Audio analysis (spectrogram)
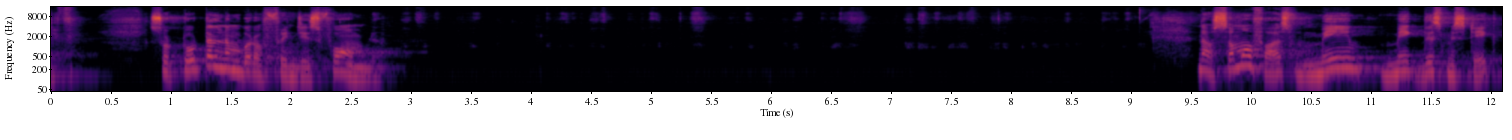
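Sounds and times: marker pen writing on paper: 2.7 - 9.2.

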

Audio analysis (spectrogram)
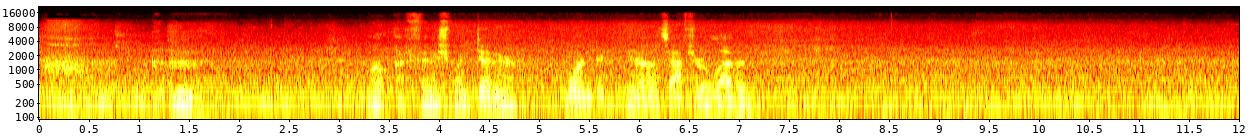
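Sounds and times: faint continuous hum: 0.0 - 12.0
low city rumble: 0.0 - 12.0.

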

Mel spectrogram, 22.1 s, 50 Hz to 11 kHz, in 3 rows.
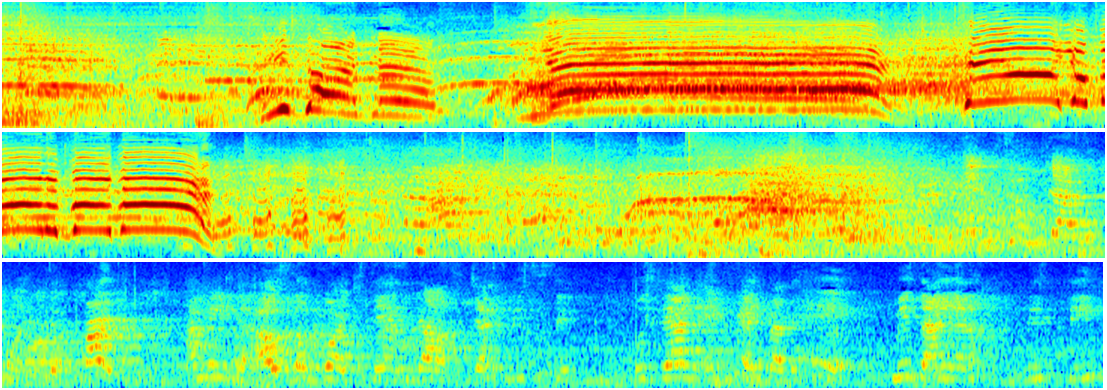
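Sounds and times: girls cheering and shouting: 0.0 - 13.0
girls screaming: 1.3 - 8.8.

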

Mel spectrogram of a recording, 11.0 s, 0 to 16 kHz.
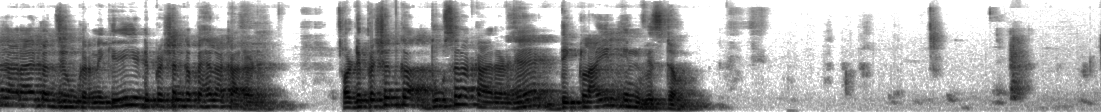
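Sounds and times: man speaking: 0.0 - 7.0.

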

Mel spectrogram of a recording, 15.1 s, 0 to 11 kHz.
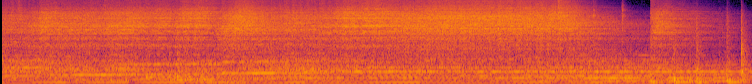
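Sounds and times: electric guitar: 0.0 - 15.0.

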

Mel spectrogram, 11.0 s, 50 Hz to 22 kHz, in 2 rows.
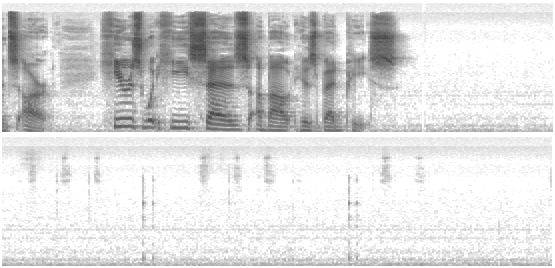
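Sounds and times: computer mouse clicks: 6.9 - 7.2.

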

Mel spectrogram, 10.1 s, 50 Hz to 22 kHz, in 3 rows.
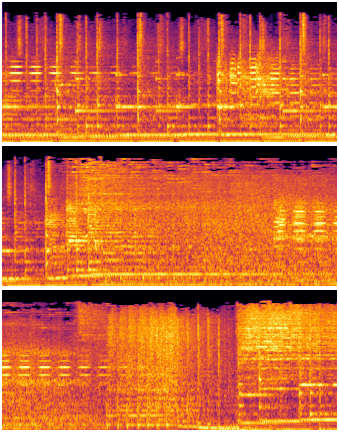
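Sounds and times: music with deep bass: 0.0 - 10.0
drum roll: 0.7 - 10.0.

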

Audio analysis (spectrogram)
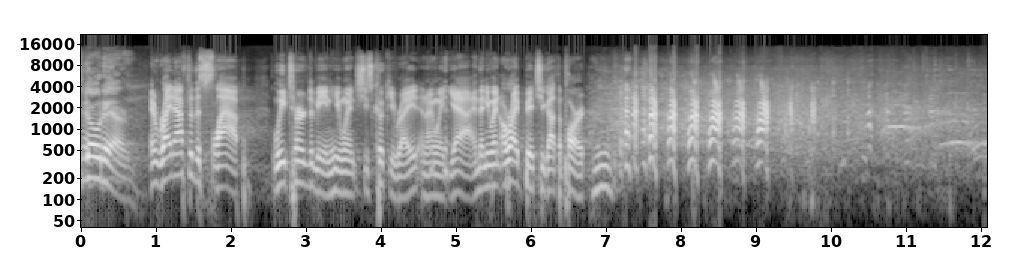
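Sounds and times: woman laughing into a microphone: 6.9 - 11.5.

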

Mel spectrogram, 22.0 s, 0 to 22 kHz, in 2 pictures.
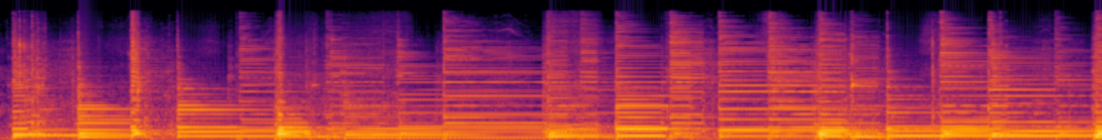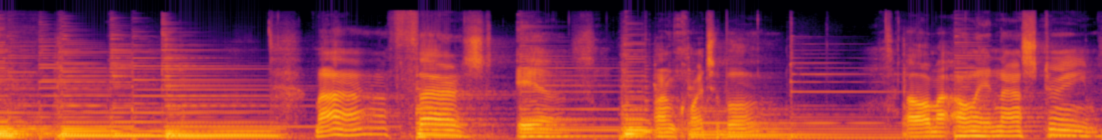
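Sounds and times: acoustic guitar strumming chords: 0.0 - 22.0.

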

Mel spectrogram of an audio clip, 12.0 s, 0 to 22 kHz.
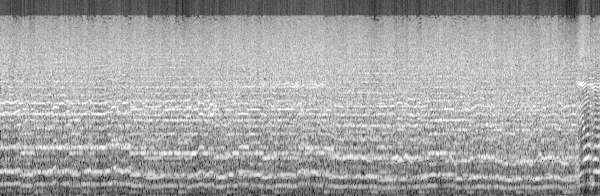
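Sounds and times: steady low beat: 0.0 - 11.7
cane flute: 0.0 - 12.0
folk band instrumental: 0.0 - 12.0
keyboard: 0.0 - 12.0
violin: 0.0 - 12.0.

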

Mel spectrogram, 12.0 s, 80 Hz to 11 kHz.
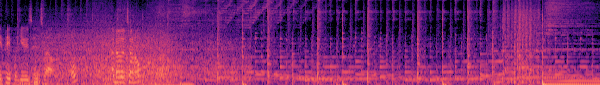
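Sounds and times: held pitched notes: 0.0 - 12.0.

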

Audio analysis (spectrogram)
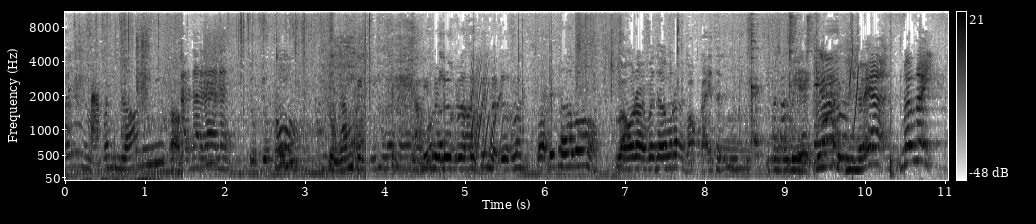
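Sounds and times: dry palm leaves rustling: 0.0 - 4.5
voices talking: 0.0 - 10.4.

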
